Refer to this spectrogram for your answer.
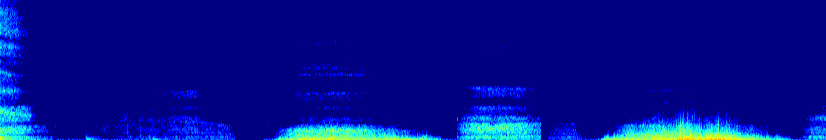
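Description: Soft breaths blown gently into the listener's ear, three airy puffs with pauses between them, the last one longest and fullest, with no talking.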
